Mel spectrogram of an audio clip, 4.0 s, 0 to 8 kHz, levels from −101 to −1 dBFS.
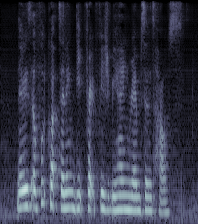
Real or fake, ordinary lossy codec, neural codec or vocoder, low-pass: fake; none; codec, 16 kHz, 2 kbps, X-Codec, WavLM features, trained on Multilingual LibriSpeech; none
